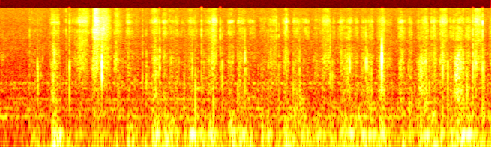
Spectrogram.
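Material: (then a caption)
Paper. A black ballpoint pen writes and scratches across a sheet of an open lined paper notebook throughout. Soft, dry scratching strokes with brief bright ticks ride over a steady low hum.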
